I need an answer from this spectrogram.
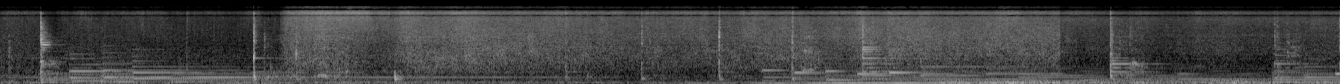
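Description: Pork and pork liver frying in a hot wok with garlic, sizzling as a metal spatula stirs them, with sharp clinks of the spatula against the wok every second or two. The sizzle swells about three seconds in, as the meat goes in, and eases near the end, over soft background music.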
